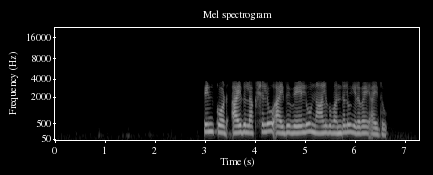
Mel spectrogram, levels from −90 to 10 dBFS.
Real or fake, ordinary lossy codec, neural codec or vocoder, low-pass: fake; none; codec, 16 kHz, 4 kbps, FunCodec, trained on Chinese and English, 50 frames a second; 3.6 kHz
